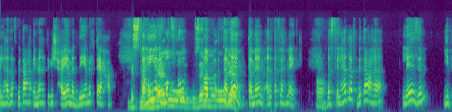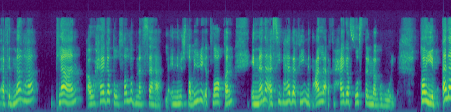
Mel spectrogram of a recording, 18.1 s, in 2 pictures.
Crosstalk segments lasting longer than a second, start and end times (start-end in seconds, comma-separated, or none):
2.8-4.8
